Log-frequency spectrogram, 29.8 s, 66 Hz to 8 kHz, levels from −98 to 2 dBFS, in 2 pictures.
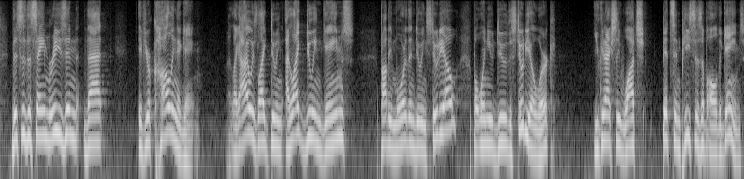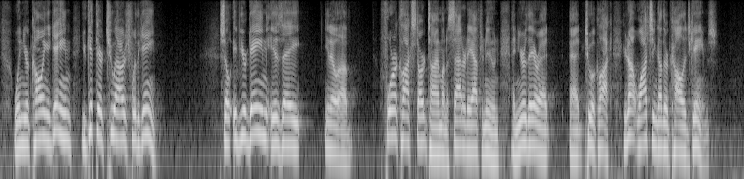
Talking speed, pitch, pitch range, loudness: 175 wpm, 160 Hz, 135-190 Hz, -20 LUFS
